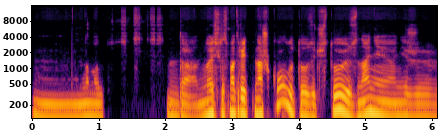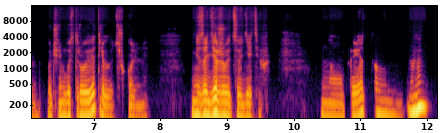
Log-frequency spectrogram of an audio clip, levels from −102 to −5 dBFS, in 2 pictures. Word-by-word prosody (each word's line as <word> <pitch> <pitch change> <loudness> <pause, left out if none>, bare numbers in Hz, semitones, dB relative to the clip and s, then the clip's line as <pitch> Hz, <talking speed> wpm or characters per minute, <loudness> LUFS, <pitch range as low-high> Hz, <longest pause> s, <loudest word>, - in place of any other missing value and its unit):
М, 105 -3 -4
но 110 - -1
мон 105 -1 -3 0.2
с - - -22
с - - -23
с - - -41
да, 105 -3 -4
но 110 +5 0
если 130 +1 +1
смотреть 135 +2 +2
на 130 0 +4
школу, 200 - -1
то 115 -2 0
зачастую 130 +6 +2
знания, 115 +2 0
они 110 0 -3
же 105 -1 -6
очень 110 +1 -3
быстро 115 +1 +1
выветриваются 115 - +1
школьные, 95 -1 -8 0.6
не 120 0 +4
задерживаются 115 -2 +5
в - - +1
детях, 105 0 -5 0.7
но 105 -2 -4
при 110 +3 +1
этом 120 -6 -5
мгм. 170 +5 +7
110 Hz, 145 wpm, -24 LUFS, 105-125 Hz, 0.7 s, мгм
